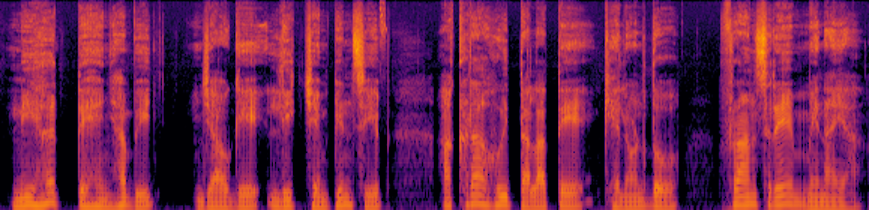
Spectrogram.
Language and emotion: Santali, neutral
